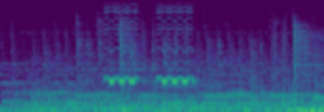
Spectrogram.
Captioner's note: phone ringing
